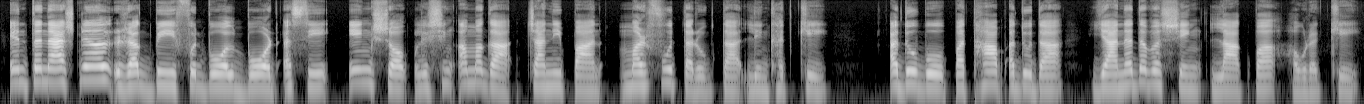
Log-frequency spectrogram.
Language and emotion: Manipuri, neutral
